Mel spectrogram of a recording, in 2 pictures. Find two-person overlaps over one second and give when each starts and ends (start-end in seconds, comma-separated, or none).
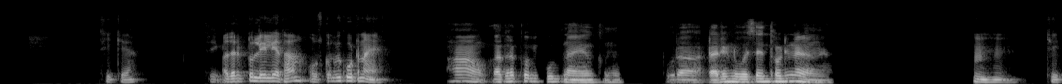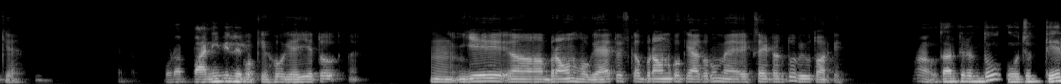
none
